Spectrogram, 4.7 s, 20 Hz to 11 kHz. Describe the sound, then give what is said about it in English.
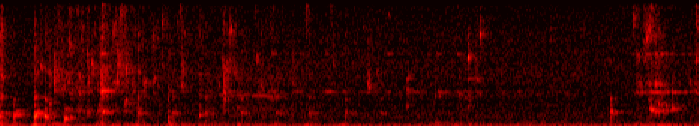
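Benchmark Top Floor 86 proof whiskey poured over ice in a glass: soft trickling and dripping broken by sharp little clinks and crackles, fairly quiet, with no talking. “The most proficiently audio pouring podcast currently available on the internet, ladies and gentlemen, getting worked.”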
